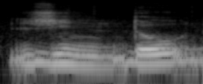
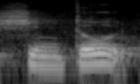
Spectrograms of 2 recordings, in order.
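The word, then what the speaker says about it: Jindo (神道): Jindo, n'est-ce pas, à prononcer la bouddhique, Shinto, Jindo, auprès de Butsudo.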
